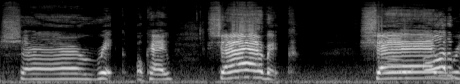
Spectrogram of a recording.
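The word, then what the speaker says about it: Sherrick: dude name is shirk shark um let me spell it for y'all sure sh uh s-h-e-r-r-i-c-k shirt okay forget my dc accent right sure rick okay shaving shad all the boys are hanging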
